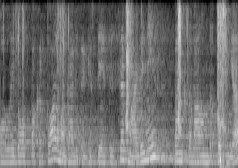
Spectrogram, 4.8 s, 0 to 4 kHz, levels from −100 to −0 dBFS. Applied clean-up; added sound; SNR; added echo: none; Chewing, mastication; 2 dB; reverberation time 1.9 s.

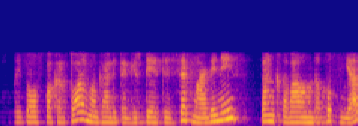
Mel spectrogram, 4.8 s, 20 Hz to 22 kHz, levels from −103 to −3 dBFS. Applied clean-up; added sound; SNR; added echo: neural mask model DeepFilterNet 3.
